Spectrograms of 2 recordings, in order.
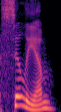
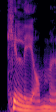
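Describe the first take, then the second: First: The name is said the modern English way. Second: The name is said the ancient Latin way. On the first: This is the modern English form. "that's what we say in English" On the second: This is how the ancient inhabitants said it. "Kilium is how they would have uh, pronounced it"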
